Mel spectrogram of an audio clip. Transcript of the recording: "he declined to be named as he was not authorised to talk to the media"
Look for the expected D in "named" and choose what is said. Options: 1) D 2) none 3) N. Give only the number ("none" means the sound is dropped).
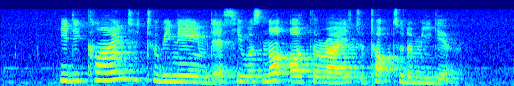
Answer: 1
